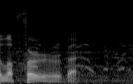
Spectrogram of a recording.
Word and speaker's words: Lefebvre: Yeah, he's got the pronunciation and spelling like Brett Favre, with the V actually comes before the R on the spelling. That's Simon Lefebvre. He throws a B in there just to confuse me, though. Yes. Which evidently is silent.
